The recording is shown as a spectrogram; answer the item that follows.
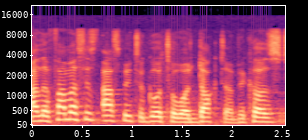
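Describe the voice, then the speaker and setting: A man talking at a very fast pace. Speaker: motivational speaker. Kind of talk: conference keynote speech. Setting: stage with audience. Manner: loud.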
